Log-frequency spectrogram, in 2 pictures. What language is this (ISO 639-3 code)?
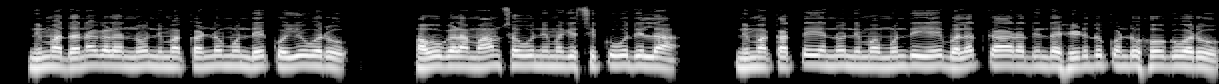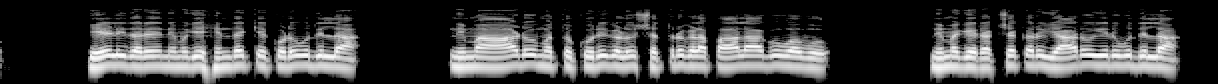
kan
